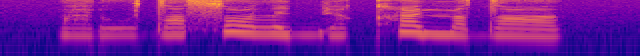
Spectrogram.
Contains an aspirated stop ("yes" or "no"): yes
